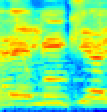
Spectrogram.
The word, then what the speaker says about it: Cardellicchio: no, no, no, no, yo ya lo Cardeliquio ya no es, confirmé.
